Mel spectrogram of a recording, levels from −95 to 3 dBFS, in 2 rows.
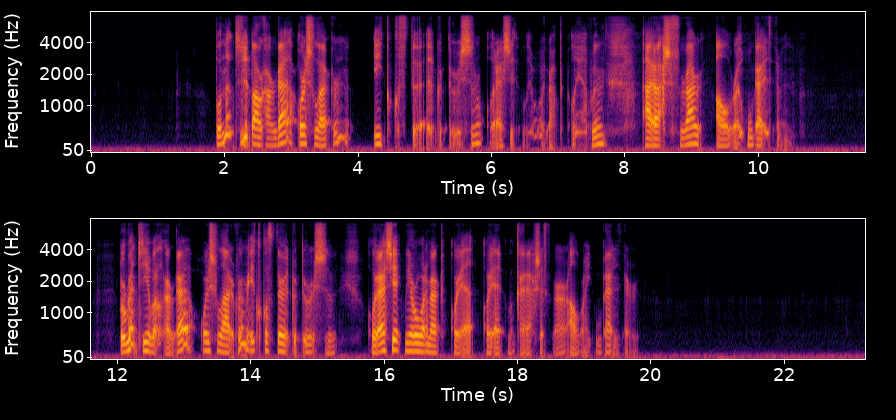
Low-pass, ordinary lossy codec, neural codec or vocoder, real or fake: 7.2 kHz; none; autoencoder, 22.05 kHz, a latent of 192 numbers a frame, VITS, trained on many speakers; fake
